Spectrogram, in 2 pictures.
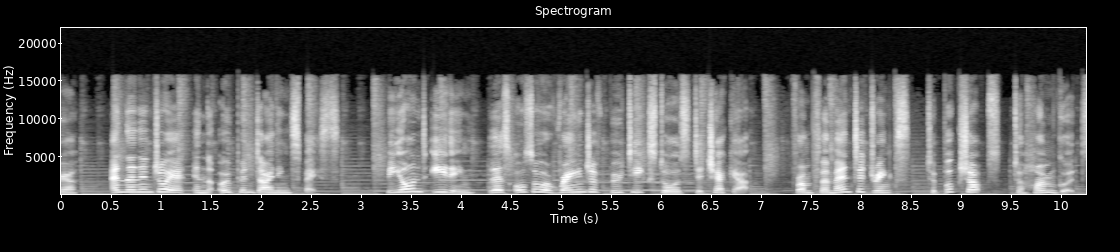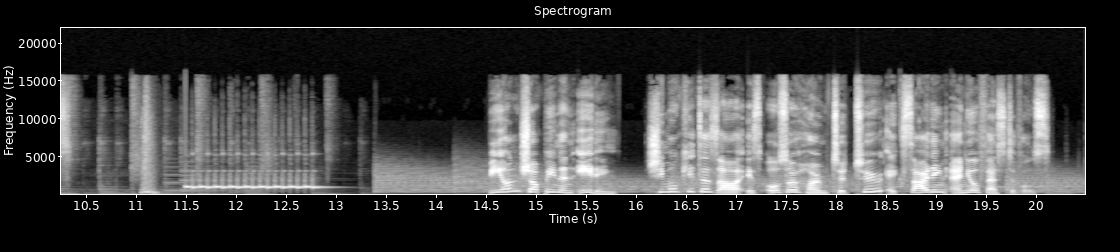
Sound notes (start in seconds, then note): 11.0 air whooshing; 11.5 bell dings; 13.1 light music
